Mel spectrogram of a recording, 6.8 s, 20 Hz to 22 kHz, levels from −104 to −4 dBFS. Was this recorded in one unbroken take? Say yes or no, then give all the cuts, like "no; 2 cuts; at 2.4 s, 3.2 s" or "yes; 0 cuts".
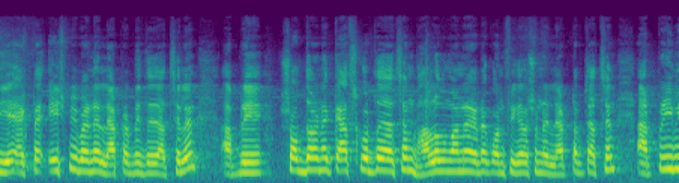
yes; 0 cuts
